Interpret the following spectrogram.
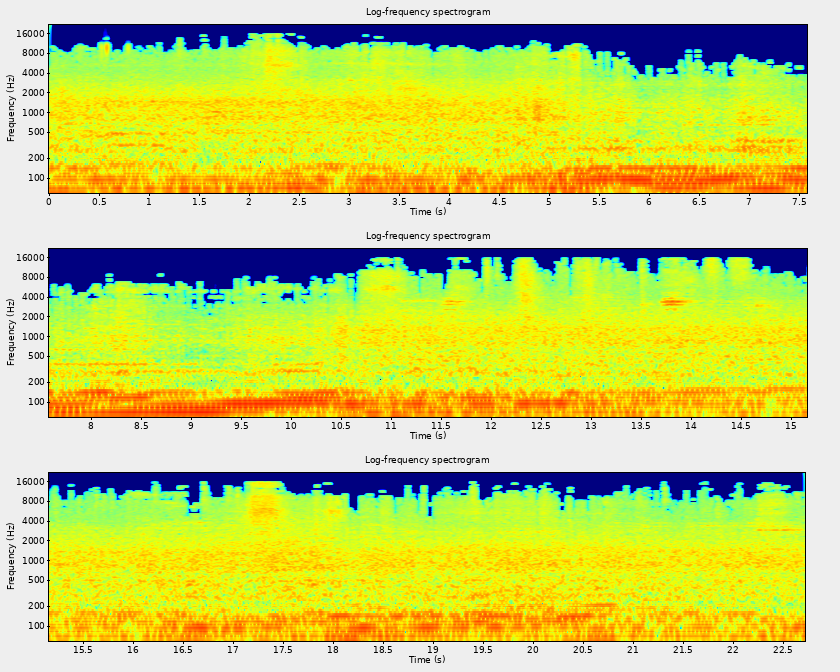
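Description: Steady low rumble with a hum, swelling a little a few seconds in, with a few faint clicks over it.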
